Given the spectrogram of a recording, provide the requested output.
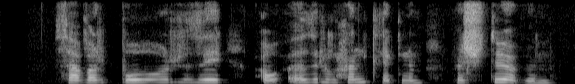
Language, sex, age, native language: Icelandic, male, 12, German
